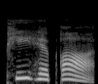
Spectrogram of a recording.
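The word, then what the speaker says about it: PHIPA: its acronym PhIP a typically pronounced p HIPAA established in 2004 outlines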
